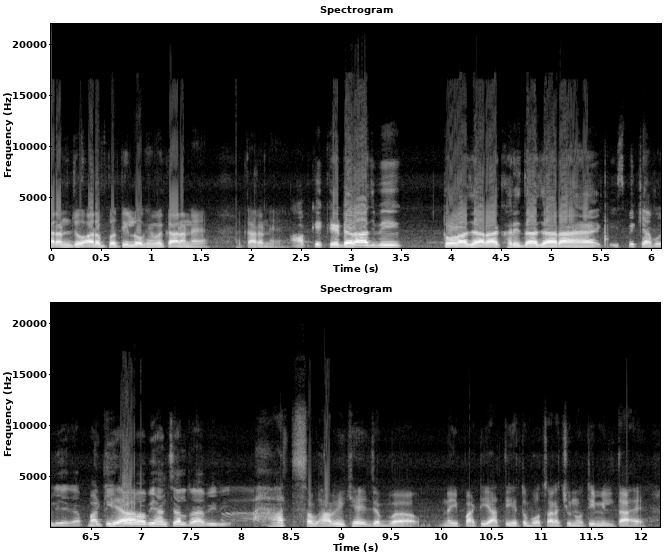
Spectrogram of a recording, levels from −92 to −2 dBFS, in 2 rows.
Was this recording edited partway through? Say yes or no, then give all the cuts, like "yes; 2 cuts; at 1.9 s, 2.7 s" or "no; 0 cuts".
yes; 1 cut; at 1.8 s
